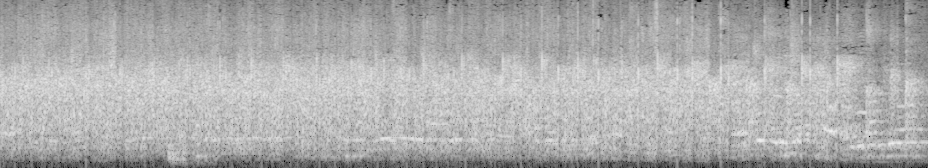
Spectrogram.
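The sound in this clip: Applause from an audience at a religious service: steady, dense clapping that keeps up for the whole stretch at an even, loud level, with voices mixed in.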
